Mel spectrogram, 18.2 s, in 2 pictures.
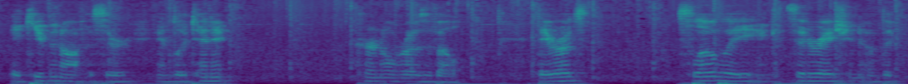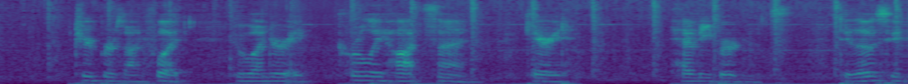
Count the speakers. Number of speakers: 1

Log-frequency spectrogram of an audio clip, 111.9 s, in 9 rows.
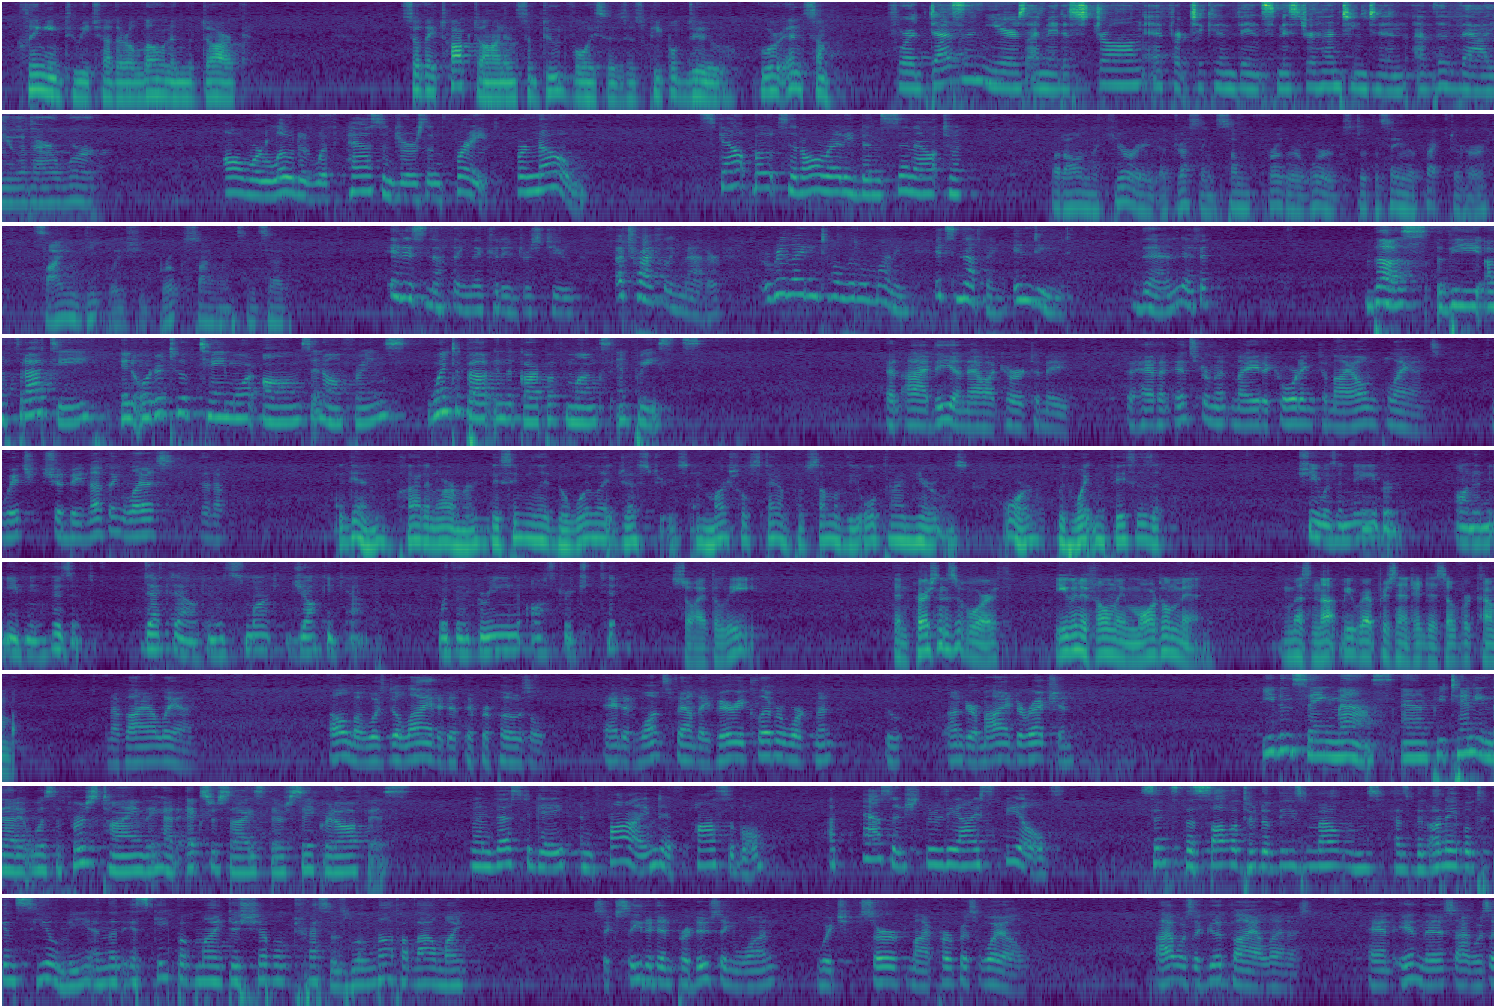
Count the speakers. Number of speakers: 10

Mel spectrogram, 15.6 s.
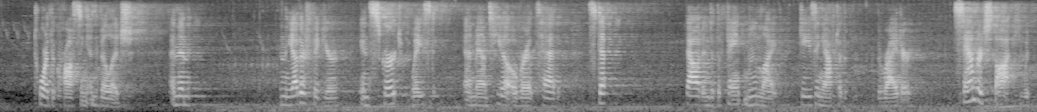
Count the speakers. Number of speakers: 1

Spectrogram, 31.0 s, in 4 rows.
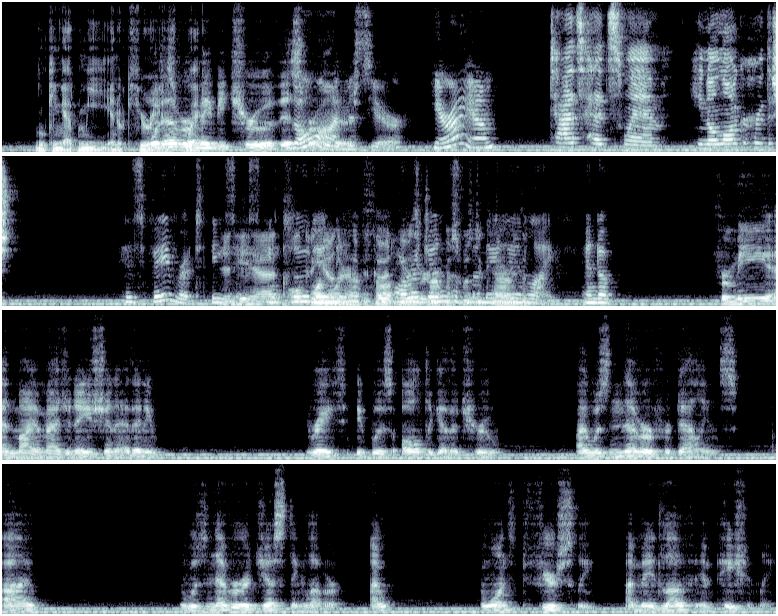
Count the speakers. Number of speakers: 7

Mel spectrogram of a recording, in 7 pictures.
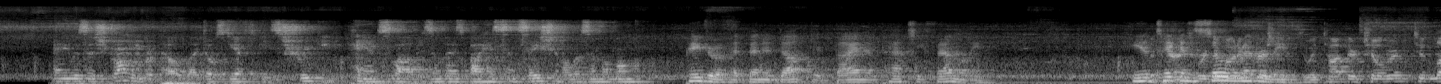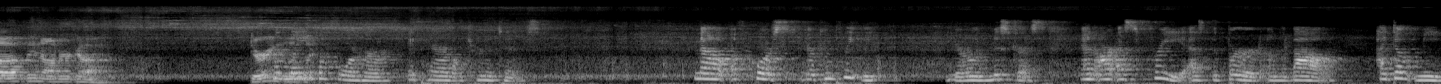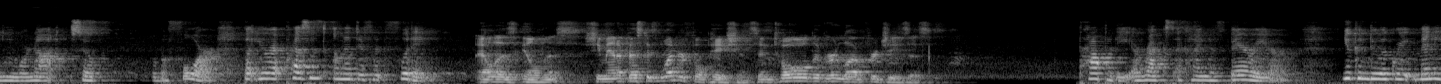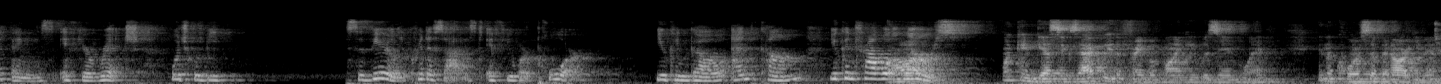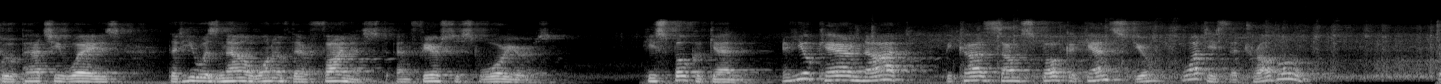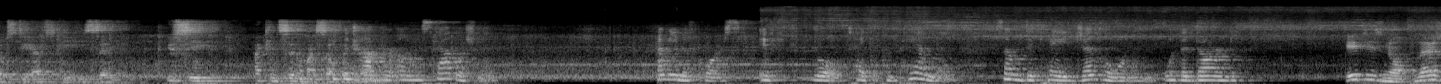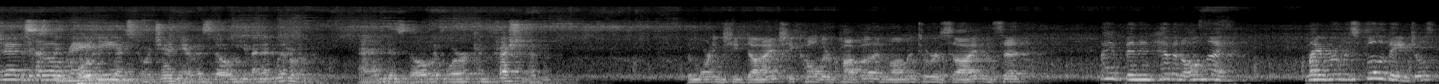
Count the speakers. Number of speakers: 4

